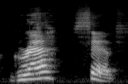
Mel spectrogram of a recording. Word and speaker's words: aggressive: So the upside down E is a schwa and it makes an sound. Aggressive. You can also see it's broken into 3 parts. So aggressive. It's 3-syllable word.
